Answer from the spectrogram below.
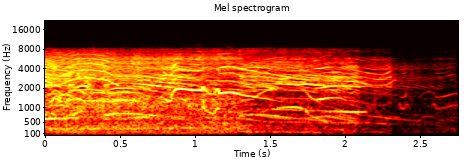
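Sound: bus driving away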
